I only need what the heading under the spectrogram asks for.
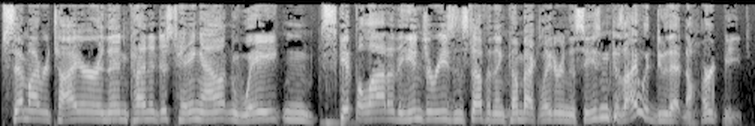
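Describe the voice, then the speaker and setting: A man's voice: high-pitched, fast, few pauses, fairly bright tone, no echo. A man co-hosting a morning radio show, teasing the others and asking the guest questions. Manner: teasing, laughing.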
